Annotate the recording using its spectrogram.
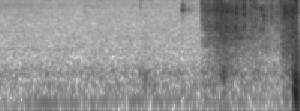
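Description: Quiet for over a second, then a plastic bag crinkling and rustling as it is handled, building over the last half second.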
